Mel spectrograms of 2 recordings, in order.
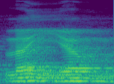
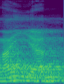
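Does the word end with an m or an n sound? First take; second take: m; n. First: The word ends with an m sound. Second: The word ends with an n sound. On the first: The speaker calls it right. "tapi layam" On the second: The speaker calls it wrong. "Jadi bukan layan"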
